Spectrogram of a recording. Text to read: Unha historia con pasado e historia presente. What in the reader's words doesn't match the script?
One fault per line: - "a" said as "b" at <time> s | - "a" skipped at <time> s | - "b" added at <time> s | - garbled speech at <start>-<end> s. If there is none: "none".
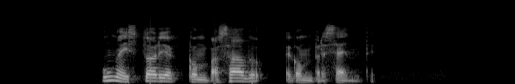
- "historia" said as "con" at 2.9 s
